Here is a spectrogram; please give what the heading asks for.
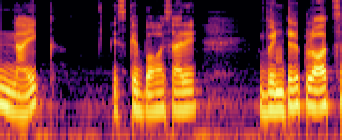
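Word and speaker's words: Nike: इसको लोग बोलते हैं नाइक। इसके बहुत सारे विंटर क्लॉथ्स आते हैं तो हम बोलते हैं नाइक, बट नाइक is totally incorrect, correct is नाइकी।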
